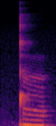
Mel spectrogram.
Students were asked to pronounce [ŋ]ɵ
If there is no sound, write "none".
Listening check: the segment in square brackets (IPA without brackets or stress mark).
ǃ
